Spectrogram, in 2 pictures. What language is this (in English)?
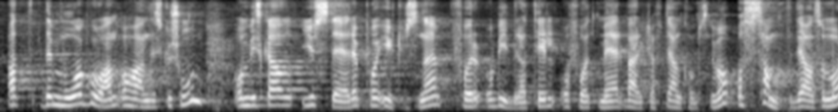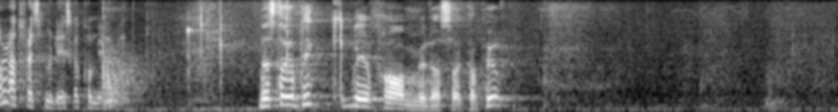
Norwegian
